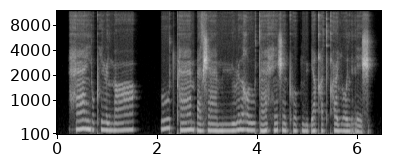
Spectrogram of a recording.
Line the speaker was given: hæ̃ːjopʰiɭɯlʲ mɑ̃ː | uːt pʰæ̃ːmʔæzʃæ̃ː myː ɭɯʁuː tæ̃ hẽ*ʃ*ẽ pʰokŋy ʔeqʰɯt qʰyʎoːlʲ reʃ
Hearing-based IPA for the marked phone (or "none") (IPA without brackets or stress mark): ʃ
